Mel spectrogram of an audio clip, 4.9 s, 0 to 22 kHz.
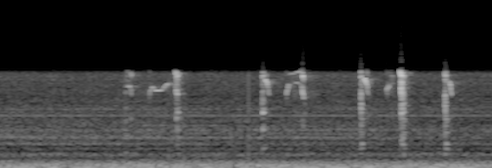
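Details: Peregrine falcon female going up to the roof, Manchester, New Hampshire, 13 August 2018; a few clipped chirps and slurred two-part whistles come in brief bursts over heavy low-pitched background hum.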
